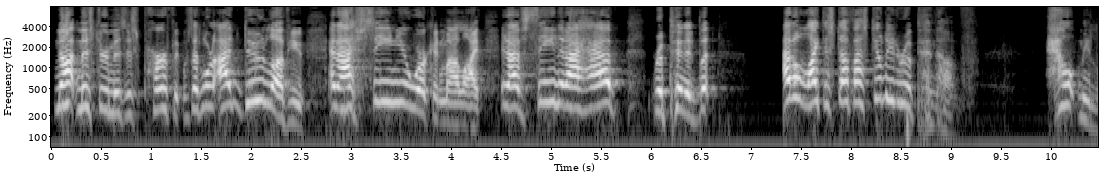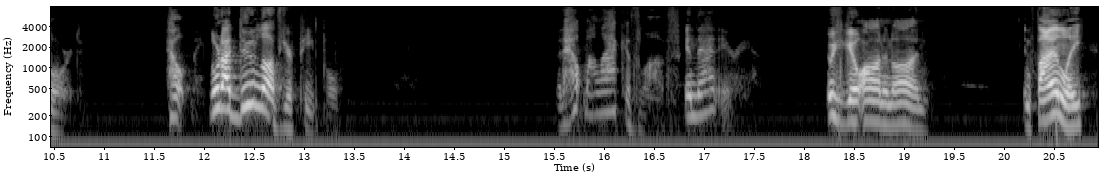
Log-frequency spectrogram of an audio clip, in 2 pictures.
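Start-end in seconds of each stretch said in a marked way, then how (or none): 1.5-13.4 higher and louder, heartfelt cry; earnest pleading prayer. Pretend. Child of God crying out over remaining sin, pleading. 15.5-17.3 soft voiceless whisper; whispered prayer. Pretend. Believer ending the prayer in a hushed whisper.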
